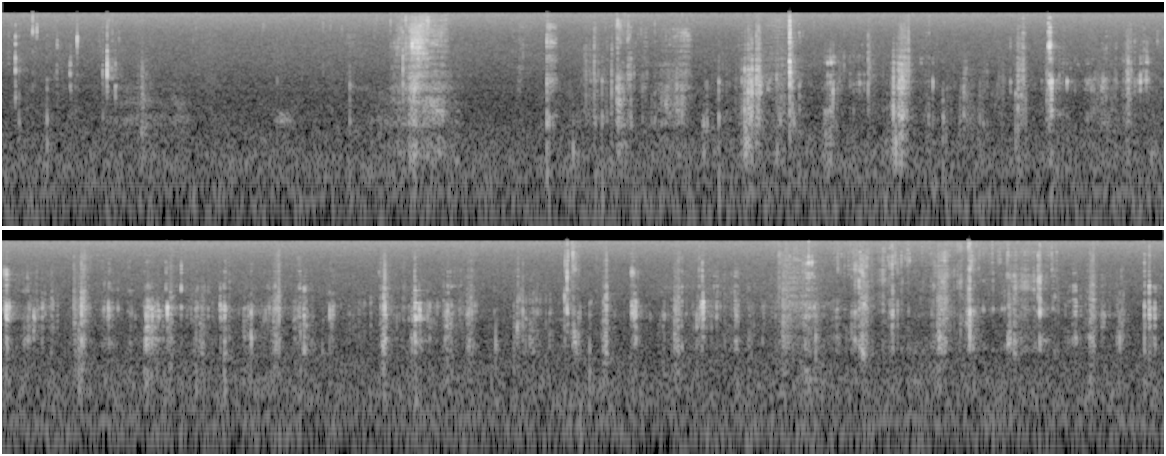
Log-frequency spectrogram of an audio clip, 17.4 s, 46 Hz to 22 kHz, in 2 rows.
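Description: Close-miked mouth sounds of someone chewing kimchi: many short, irregular wet crunches, with a few louder bites about 3, 6 and 7 seconds in.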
